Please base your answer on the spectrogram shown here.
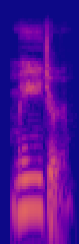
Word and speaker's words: major: Major. Major has may is the stress syllable, which has a clear diphthong a sound.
